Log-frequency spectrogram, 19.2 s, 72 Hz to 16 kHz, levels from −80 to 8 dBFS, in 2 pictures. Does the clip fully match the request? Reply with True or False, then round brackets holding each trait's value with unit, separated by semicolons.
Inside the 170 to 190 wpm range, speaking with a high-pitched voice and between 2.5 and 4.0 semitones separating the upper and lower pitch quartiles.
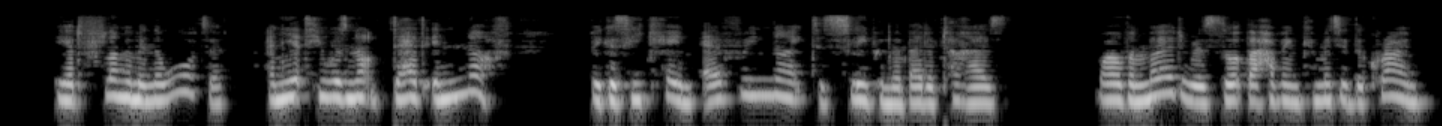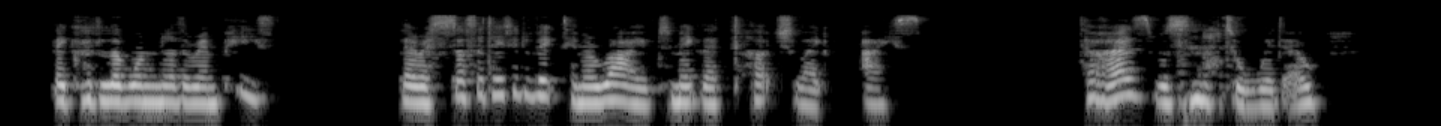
True (180 wpm; 215 Hz; 3.5 semitones)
